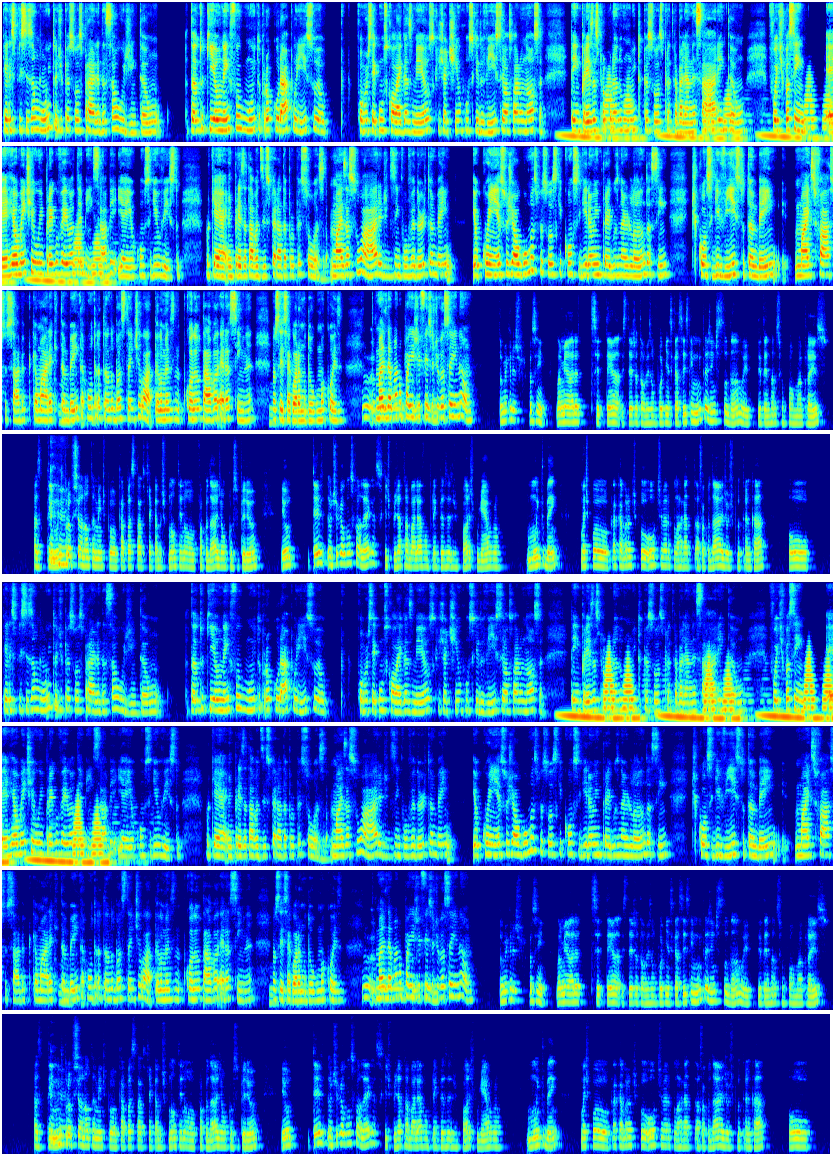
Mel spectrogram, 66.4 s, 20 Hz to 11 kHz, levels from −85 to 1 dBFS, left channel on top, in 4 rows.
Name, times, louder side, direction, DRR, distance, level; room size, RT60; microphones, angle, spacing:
voice 1, 0.0-3.2 3.8-6.5 7.1-16.2 16.4-25.6 26.0-40.4 40.7-42.7 50.8-51.2, left 7 dB, 70° left, 0.5 m, -25 dB
sound 1, 11.1-19.1, right 5 dB, 70° right, 0.6 m, -24 dB
voice 2, 40.4-42.0 43.2-49.7 50.5-55.0 55.4-55.7 56.1-59.8 60.3-61.0 61.4-65.1 65.6-65.9, left 2 dB, 30° left, 0.7 m, -34 dB
8.1 x 4.2 x 2.9 m
head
